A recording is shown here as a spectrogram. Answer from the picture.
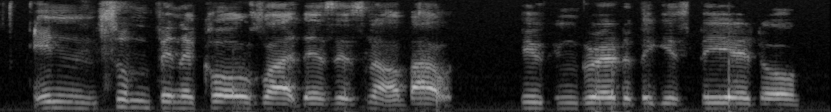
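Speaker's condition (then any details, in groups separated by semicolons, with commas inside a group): Cerebral palsy; non-progressive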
